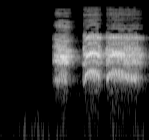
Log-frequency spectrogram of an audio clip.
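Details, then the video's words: High-voiced hybrid junglefowl crowing, a bird claimed as the highest-pitched crower of Vietnam's central region and Central Highlands. One short opening burst is followed by a sustained, slightly dipping double phrase. The background is quiet. "Chú Gà Rừng Lai Có Giọng Gáy Cao Nhất Miền Trung - Tây Nguyên"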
